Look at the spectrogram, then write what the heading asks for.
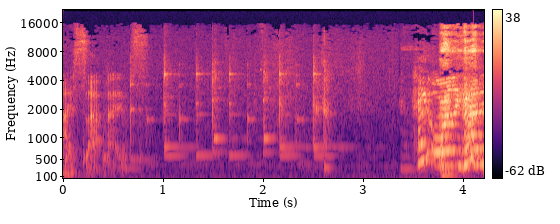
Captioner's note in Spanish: el teléfono suena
